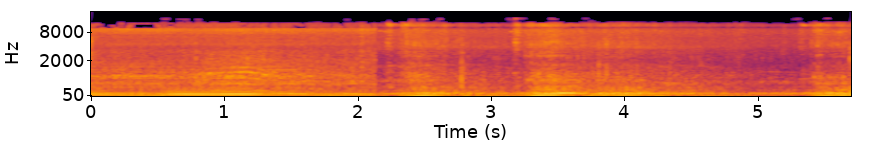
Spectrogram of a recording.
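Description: An off-road 4x4's engine revving up and dropping back several times, working under load to get a stuck vehicle out during a recovery.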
